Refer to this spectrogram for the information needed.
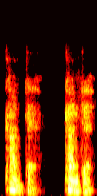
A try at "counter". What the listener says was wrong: Yeah, yeah.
